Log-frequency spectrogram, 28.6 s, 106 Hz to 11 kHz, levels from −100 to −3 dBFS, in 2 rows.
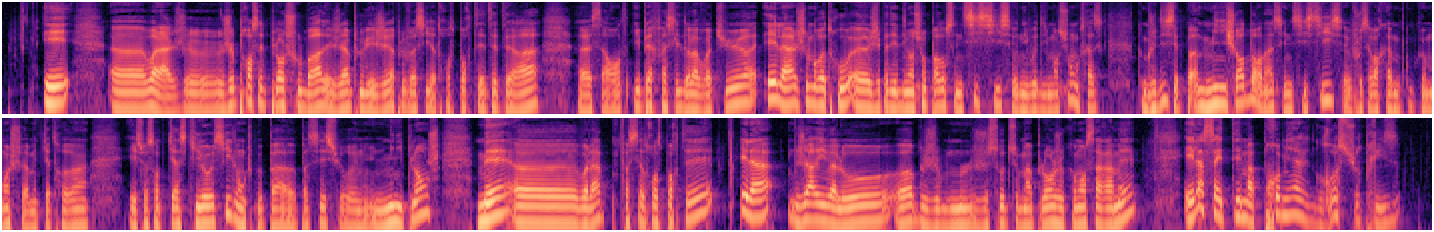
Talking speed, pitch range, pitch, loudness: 240 wpm, 130-155 Hz, 140 Hz, -23 LUFS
